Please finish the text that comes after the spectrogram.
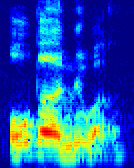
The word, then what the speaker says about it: Alba Nuda: It's pronounced Olba Nua.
